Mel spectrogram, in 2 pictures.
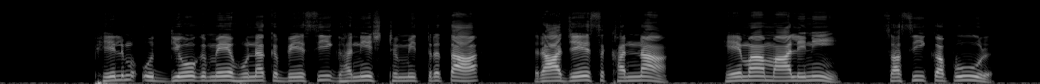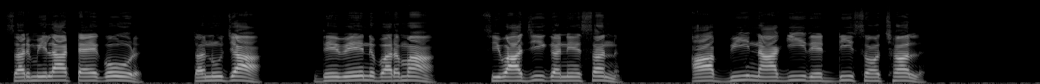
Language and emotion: Maithili, neutral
